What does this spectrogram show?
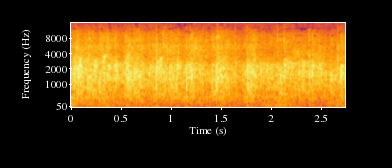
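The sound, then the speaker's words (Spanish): An audience claps steadily in an applause of faith and thanks to God, a dense wash of many hands striking at once with no clear rhythm, sustained and fairly loud throughout with no voices standing out. “Alguien le da un aplauso de fe a Dios, de agradecimiento.”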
